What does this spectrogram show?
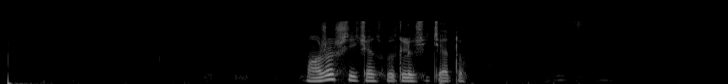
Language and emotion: Russian, neutral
